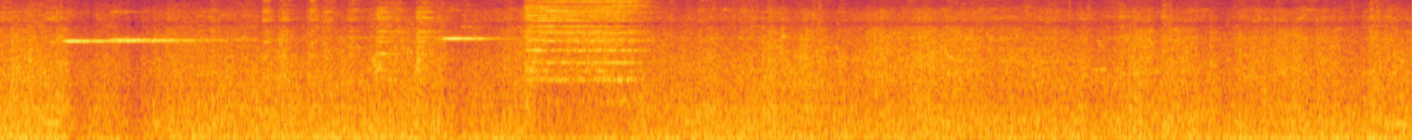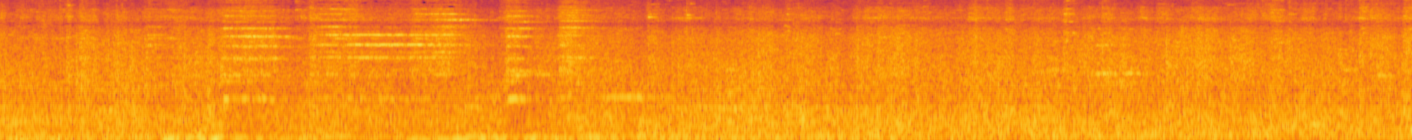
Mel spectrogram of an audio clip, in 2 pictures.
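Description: Freight train of flat wagons loaded with steel coils rolling steadily past. Brief high-pitched wheel squeals come about five seconds in and again between about sixteen and twenty seconds in.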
